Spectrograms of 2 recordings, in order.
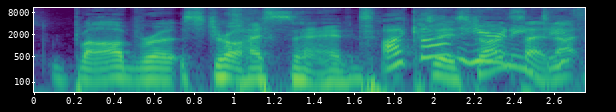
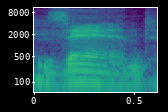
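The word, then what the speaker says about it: Streisand: times it's it's a it's a s not a zed oh Z yeah Barbara stri sand zand not zand right wait which one's right sand is right with the S with the S Barbara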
